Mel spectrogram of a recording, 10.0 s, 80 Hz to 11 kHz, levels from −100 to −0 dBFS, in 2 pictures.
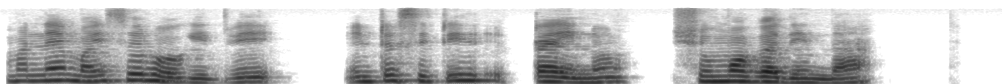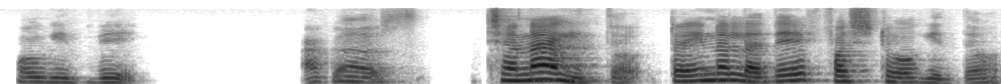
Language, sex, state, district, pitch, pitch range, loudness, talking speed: Kannada, female, Karnataka, Shimoga, 195 Hz, 170-225 Hz, -21 LUFS, 90 wpm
